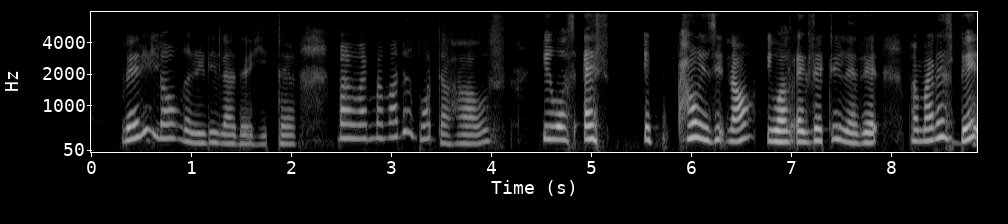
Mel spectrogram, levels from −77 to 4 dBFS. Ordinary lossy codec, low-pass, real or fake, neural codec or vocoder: none; none; fake; codec, 16 kHz, 2 kbps, FreqCodec, larger model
